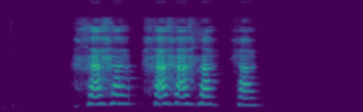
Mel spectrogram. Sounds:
Laughter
